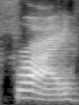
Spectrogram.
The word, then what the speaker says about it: Frey: So it is pronounced Frey, Fauna Frey. Oh, okay. Was I saying Frey? You were. Okay, sorry. Everybody does, because it's spelled like that, but it's actually pronounced Frey, Fauna Frey.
